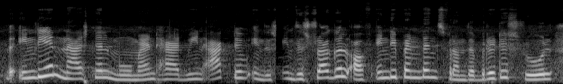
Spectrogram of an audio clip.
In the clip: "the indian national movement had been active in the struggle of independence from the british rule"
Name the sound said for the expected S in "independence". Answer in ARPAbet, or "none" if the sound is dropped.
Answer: S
